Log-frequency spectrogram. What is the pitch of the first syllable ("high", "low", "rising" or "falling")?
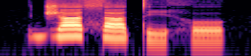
high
